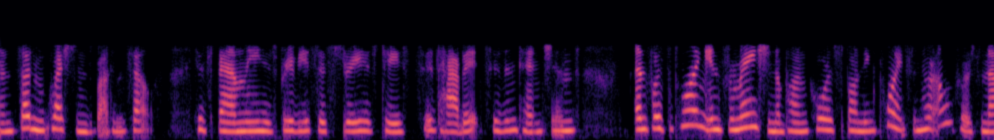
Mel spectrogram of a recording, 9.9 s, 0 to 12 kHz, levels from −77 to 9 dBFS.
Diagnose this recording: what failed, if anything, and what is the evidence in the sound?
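The whole speech clip sounds band-limited and slightly rough, with a synthetic edge and nothing audible above 4 kHz. That points to the codec stage: G.729 compression at 8 kbit/s, whose damage is plainly audible here. Each 10 ms frame is rebuilt from a vocal-tract filter, a pitch predictor and a few pulses rather than the actual waveform, which produces the rough, synthetic character.

At 0.45–0.51 s, 3.37–3.44 s and 5.32–5.40 s the speech is stretched and fades, then takes a moment to recover its normal strength. That is VoIP packet loss concealed by the speech codec, a network-stage failure. The gaps fit roughly 40, 50 and 20 ms of missing audio. The decoder repeated its last pitch and filter with falling gain, and because each frame depends on the previous one, the speech stays weak briefly after packets resume.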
